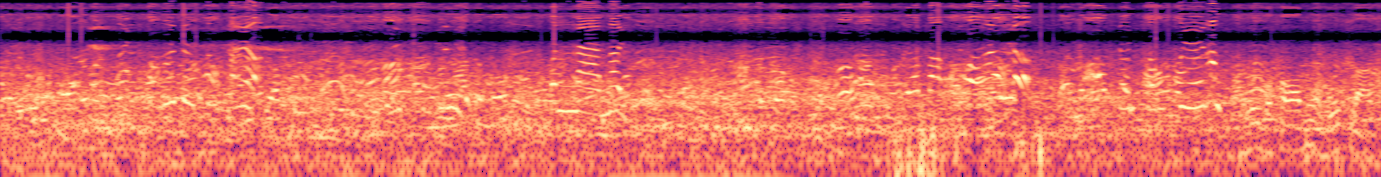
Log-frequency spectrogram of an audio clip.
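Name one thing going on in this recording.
A large crowd cheers and shouts loudly outdoors.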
